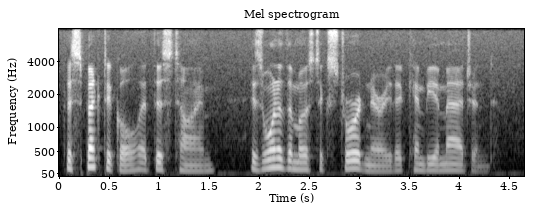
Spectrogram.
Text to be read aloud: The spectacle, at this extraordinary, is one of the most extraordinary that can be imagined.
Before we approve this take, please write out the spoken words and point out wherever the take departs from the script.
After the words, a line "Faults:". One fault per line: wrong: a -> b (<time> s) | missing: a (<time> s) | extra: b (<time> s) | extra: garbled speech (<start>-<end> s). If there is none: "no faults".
The spectacle, at this time, is one of the most extraordinary that can be imagined.
Faults:
wrong: extraordinary -> time (1.1 s)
